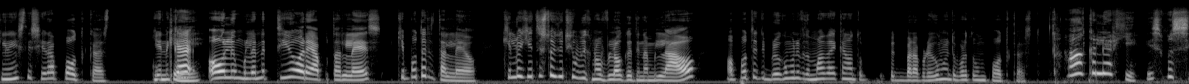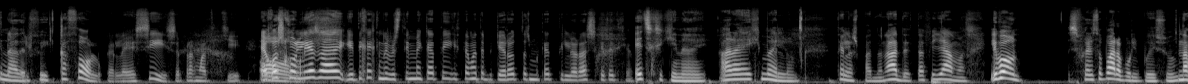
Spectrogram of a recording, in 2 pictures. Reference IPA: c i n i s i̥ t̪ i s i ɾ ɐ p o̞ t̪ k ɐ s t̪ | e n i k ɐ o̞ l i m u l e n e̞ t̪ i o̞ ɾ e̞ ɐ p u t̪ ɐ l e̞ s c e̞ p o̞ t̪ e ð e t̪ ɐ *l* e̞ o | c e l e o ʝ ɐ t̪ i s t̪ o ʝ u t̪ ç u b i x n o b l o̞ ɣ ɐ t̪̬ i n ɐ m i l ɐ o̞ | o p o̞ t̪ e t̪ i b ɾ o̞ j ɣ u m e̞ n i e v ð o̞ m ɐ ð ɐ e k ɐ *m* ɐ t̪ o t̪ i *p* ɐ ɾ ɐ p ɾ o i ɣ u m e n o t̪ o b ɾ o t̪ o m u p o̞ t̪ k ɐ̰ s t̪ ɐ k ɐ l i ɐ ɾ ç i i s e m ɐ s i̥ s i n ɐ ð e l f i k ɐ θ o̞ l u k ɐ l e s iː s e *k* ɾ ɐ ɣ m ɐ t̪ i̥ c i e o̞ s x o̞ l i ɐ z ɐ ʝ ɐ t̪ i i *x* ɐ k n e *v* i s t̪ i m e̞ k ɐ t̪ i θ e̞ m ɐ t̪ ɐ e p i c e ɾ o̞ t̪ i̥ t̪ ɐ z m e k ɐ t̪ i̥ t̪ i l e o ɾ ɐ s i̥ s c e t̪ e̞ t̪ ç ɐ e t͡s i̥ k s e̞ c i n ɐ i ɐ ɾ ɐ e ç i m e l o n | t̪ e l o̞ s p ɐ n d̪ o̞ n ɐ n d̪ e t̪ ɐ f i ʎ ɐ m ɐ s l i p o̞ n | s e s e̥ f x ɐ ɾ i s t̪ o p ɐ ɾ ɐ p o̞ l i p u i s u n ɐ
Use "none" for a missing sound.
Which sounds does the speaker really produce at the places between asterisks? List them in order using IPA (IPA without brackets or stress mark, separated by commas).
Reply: l, n, b, p, x, v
